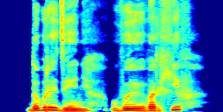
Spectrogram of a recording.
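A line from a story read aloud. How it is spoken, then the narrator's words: Trembling voice. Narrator (Russian): спросила я дрожащим голосом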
